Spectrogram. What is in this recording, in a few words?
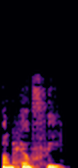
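"unhealthy", British English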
